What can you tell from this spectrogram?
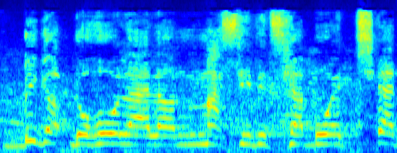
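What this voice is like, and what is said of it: Put-on Jamaican accent. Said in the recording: “that's not Nigerian ... Love the accent ... your Jamaican accent ... he was just doing a Jamaican accent”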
